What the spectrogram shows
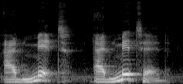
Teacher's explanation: consonant at the end or at the the second syllable and the accent is on the second syllable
